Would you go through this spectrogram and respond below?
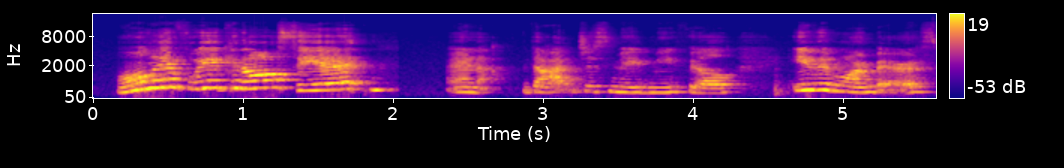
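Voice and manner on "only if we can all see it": shrill, very high, loud teasing yell. Retelling what the guy right behind the speaker yelled, retelling a yell. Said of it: "the guy right behind me yelled".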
